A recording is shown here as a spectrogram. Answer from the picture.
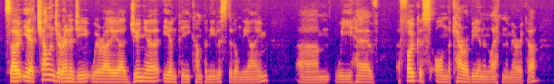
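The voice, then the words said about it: Australian accent. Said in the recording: “I have the Australian accent”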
